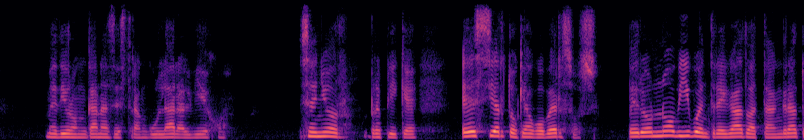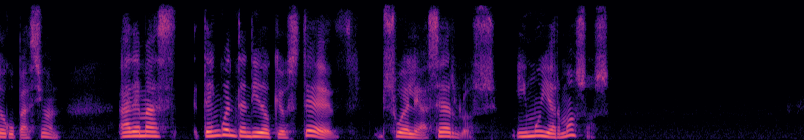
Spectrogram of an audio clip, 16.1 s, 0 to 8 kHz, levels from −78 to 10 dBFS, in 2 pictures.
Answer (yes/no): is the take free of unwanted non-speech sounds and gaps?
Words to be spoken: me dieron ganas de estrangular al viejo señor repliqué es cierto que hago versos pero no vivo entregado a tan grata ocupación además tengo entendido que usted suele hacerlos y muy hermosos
yes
